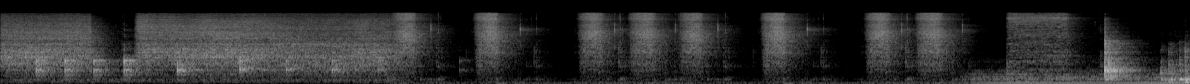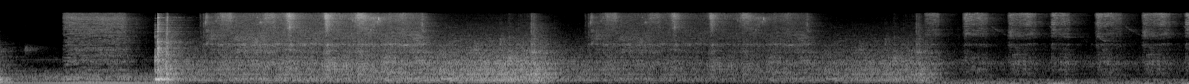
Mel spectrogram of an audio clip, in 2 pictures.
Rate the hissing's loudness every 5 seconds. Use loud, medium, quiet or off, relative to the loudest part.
loud, medium, loud, loud, medium.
